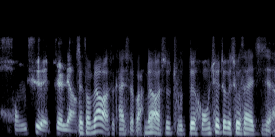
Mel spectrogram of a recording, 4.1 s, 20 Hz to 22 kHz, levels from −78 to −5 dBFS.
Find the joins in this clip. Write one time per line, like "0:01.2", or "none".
0:01.2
